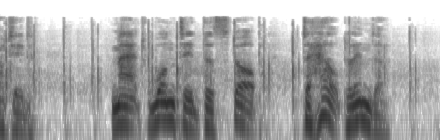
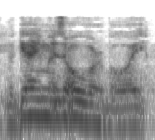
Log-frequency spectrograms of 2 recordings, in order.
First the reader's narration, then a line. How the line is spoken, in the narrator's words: growled the man on the stairs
